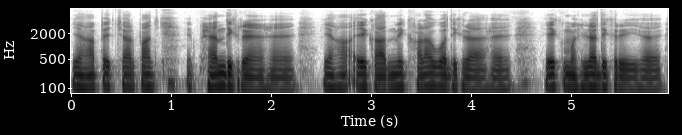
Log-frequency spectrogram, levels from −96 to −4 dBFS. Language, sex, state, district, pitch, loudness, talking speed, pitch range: Hindi, male, Jharkhand, Garhwa, 105 Hz, -18 LUFS, 210 wpm, 95-110 Hz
